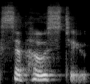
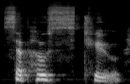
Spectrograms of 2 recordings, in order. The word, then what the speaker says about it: supposed to: pronounce supposed to um the D sound and the T sound become kind of like one sound so when I speak supposed to supposed to it doesn't sound like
